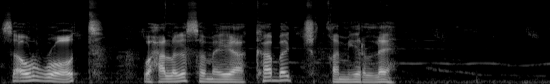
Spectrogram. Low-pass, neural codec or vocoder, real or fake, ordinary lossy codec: none; none; real; none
